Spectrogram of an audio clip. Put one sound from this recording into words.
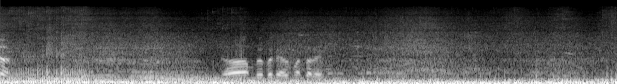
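Motorcycle engines rumble and idle loudly nearby.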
